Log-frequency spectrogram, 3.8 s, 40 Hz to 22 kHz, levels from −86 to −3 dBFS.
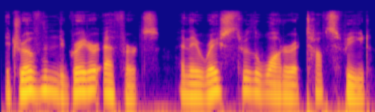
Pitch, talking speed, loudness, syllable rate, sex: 110 Hz, 240 wpm, -19 LUFS, 5.8 syllables/s, male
